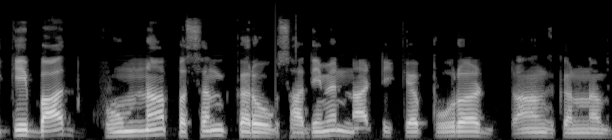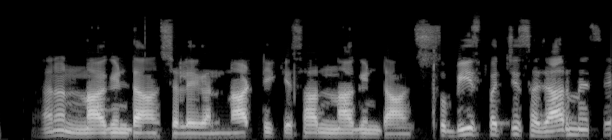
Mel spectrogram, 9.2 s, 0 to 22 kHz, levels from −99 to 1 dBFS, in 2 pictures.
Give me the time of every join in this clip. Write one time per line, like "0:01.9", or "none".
0:02.1
0:07.9

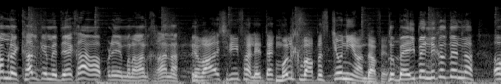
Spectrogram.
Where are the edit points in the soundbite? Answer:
0:01.8
0:03.9

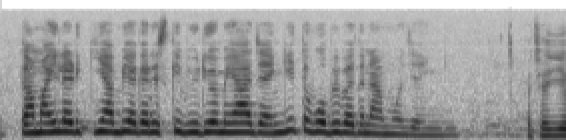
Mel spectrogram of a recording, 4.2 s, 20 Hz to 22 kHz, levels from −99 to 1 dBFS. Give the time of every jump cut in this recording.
none

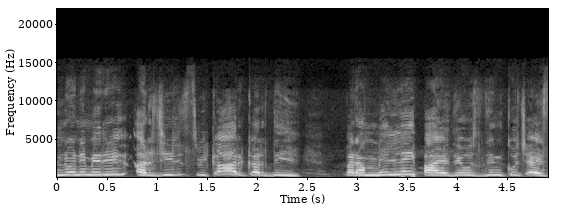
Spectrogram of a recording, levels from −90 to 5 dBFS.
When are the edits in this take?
none

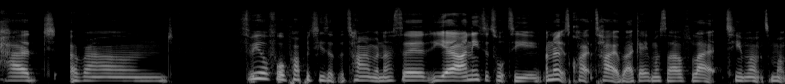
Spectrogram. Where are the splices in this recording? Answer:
0:05.5

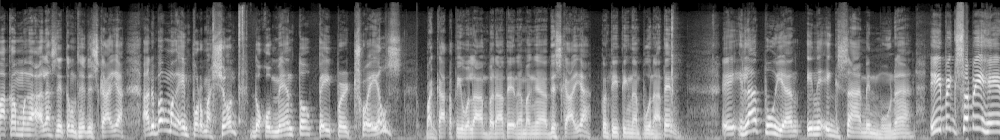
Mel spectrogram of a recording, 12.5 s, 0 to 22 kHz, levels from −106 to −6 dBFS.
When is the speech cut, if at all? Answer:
0:11.5

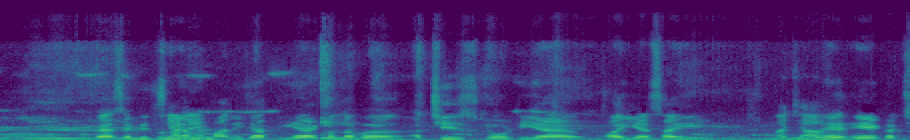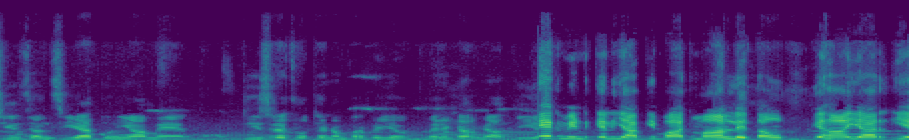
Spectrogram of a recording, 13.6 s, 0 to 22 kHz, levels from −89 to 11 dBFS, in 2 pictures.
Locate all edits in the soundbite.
0:02.4
0:10.8

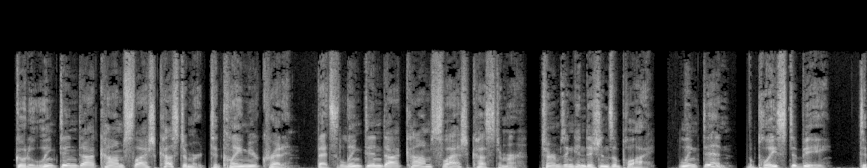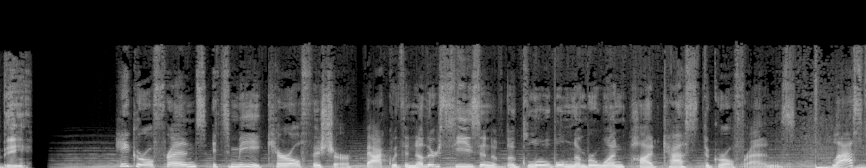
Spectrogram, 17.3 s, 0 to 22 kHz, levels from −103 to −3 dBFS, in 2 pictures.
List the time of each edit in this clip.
0:09.0

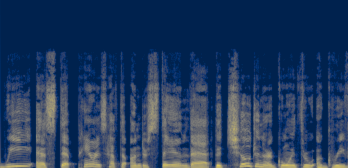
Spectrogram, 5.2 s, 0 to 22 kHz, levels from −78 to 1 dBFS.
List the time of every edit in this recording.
none

